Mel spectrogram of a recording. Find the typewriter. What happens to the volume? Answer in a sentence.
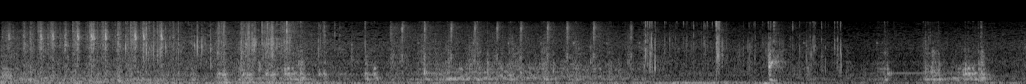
The volume of the typewriter goes down.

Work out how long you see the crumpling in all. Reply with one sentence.
The crumpling can be heard for 4 seconds in total.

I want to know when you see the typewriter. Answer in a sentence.
You can hear the typewriter from 0.0 to 6.3 s.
